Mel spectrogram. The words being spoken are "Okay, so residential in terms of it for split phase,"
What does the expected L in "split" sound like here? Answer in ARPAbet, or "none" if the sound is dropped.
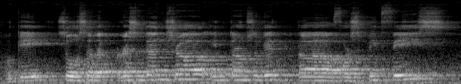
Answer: none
